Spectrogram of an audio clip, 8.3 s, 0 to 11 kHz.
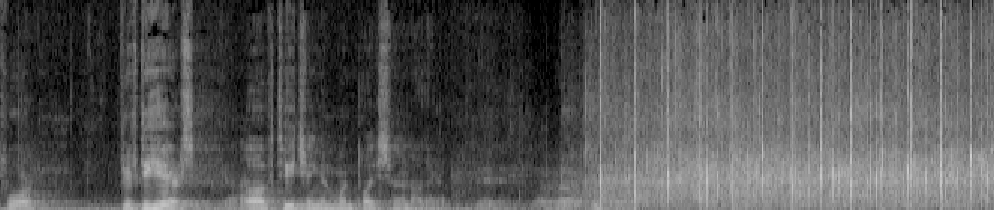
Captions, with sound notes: for 50 years of teaching in one place or another. (audience applauding)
